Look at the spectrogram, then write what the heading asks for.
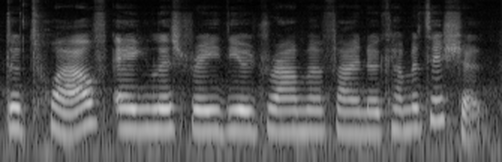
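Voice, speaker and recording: A woman's voice: on the high side, little pitch movement, moderate pace, darkish tone, slight background noise. A woman hosting an awards ceremony, reading scripted announcements.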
